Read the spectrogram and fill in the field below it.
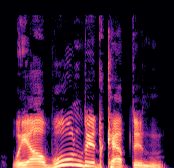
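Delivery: grim, strained ship's captain. A narrator's reading. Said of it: "said Motep grimly".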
